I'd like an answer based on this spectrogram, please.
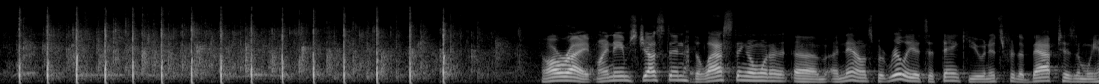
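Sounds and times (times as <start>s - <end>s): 
audience applause with sharp crisp claps: 0.0s - 5.3s
speech: 5.4s - 10.9s.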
